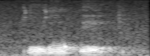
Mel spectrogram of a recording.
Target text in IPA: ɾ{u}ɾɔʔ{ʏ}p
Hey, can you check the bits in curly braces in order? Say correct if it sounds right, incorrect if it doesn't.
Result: correct, incorrect: ɪ

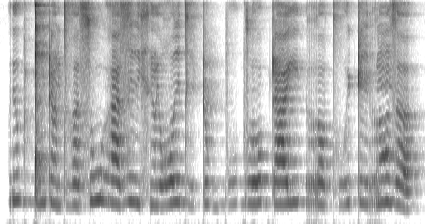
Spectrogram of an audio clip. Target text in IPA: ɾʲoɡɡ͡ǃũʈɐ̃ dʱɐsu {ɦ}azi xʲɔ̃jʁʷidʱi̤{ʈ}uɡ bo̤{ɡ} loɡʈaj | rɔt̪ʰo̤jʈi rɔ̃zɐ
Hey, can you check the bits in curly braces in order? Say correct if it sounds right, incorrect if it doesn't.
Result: correct, correct, correct

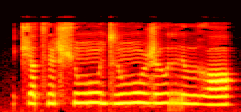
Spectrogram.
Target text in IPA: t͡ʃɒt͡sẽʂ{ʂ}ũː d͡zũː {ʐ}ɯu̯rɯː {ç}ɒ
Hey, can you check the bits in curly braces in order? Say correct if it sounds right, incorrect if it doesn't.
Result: incorrect: ʃ, correct, incorrect: ɣ

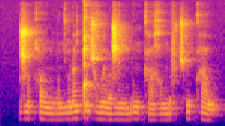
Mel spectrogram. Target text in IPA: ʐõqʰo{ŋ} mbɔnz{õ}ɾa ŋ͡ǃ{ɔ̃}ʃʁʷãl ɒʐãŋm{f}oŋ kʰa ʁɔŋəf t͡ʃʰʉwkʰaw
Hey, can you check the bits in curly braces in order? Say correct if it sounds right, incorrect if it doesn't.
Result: correct, incorrect: ɔ̃, correct, incorrect: b

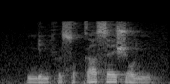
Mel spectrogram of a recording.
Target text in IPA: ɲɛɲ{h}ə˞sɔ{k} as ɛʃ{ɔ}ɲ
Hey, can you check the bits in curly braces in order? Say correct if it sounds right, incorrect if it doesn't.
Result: correct, correct, correct

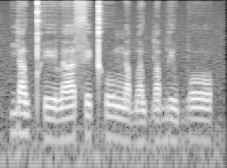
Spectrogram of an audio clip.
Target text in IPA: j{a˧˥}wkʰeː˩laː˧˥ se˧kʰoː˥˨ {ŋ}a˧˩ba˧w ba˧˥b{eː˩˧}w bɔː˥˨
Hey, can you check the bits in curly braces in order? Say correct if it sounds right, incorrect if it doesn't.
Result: incorrect: a˥˨, correct, correct

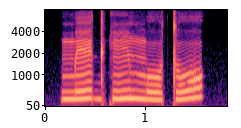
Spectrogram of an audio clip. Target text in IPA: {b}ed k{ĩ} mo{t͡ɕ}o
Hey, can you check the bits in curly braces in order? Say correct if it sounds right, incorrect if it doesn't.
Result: incorrect: m, correct, incorrect: t

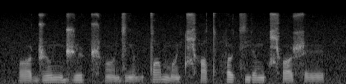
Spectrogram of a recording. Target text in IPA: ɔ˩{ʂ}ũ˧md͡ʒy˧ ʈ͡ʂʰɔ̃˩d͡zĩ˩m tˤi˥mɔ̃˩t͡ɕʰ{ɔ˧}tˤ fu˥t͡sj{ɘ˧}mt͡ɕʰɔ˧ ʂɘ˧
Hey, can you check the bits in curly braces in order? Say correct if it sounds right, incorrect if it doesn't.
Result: incorrect: ɖ͡ʐ, correct, incorrect: ɘ˥

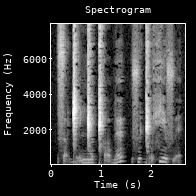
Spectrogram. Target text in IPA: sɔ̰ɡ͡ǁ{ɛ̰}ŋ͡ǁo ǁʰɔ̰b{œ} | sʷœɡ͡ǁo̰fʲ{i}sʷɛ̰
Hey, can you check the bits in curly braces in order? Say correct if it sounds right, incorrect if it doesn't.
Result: incorrect: ḛ, correct, incorrect: e

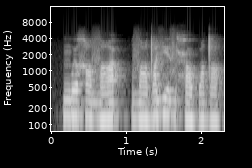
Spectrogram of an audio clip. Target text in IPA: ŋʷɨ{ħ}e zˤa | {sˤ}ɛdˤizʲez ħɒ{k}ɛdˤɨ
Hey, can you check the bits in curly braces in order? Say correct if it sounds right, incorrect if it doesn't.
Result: incorrect: χ, incorrect: zˤ, incorrect: p

